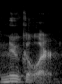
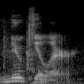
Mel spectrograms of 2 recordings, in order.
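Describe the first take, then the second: First: The word is said quickly with syllables slurred together. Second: The word is said carefully with clear syllables. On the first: "When I say it fast, it sounds like nuclear" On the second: "I know it's nuclear"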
